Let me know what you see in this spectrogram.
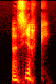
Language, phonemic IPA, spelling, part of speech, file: French, /siʁk/, cirque, noun, Fr-cirque.ogg
- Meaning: 1. circus 2. cirque 3. a circular arena, such as in the ancient Roman Empire 4. a mess, a disorder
